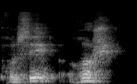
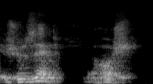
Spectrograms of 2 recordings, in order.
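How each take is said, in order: First: The name is said with a Castilian Spanish pronunciation. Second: The name is said with a Catalan pronunciation. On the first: "en castellano" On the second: "en catalan, on dirait"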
